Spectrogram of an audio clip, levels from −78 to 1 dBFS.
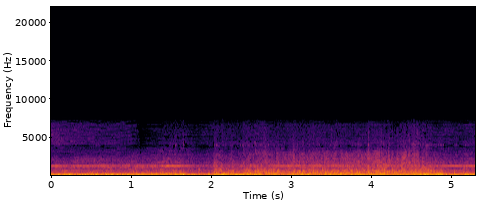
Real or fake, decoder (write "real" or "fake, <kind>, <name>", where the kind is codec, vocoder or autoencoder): real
